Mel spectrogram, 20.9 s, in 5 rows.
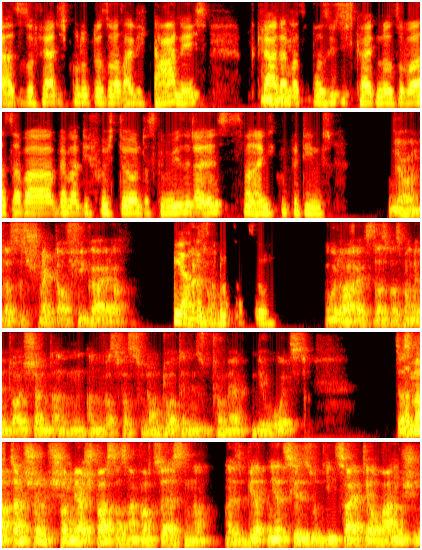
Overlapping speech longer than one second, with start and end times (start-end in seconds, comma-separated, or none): none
